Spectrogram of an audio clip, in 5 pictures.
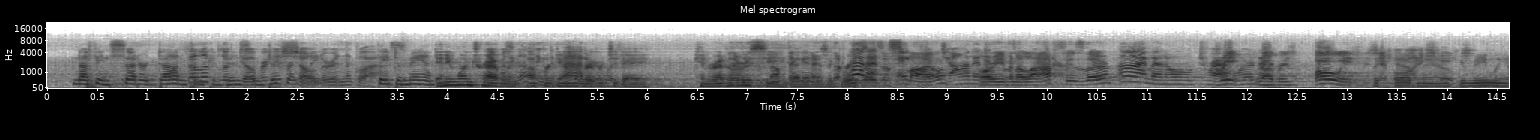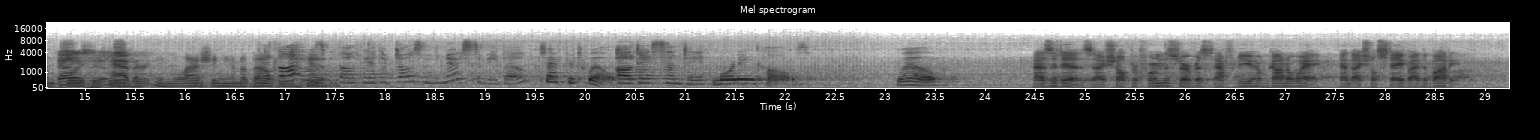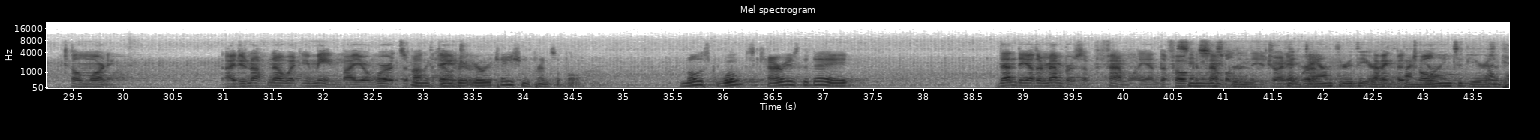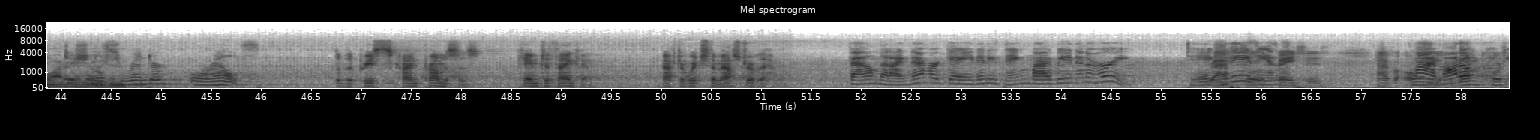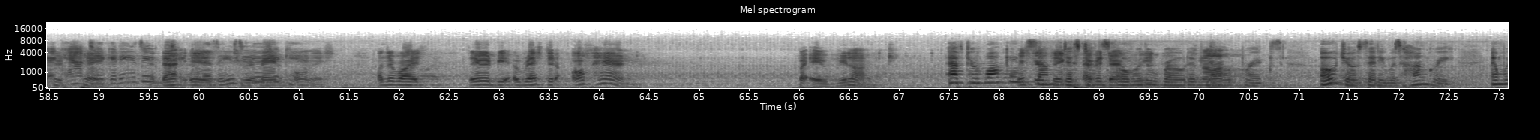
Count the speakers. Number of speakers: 10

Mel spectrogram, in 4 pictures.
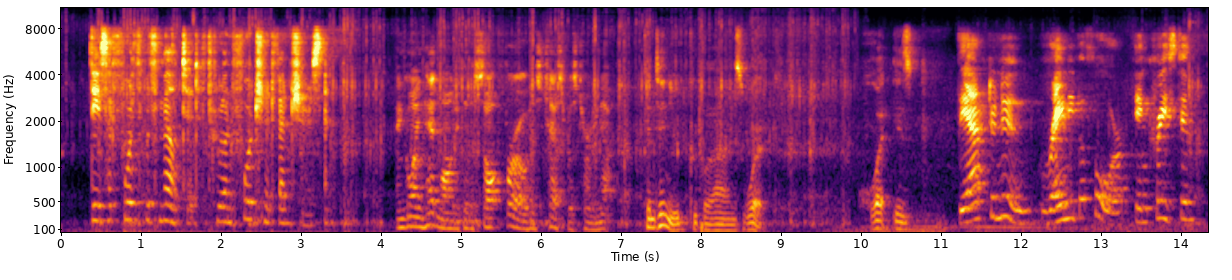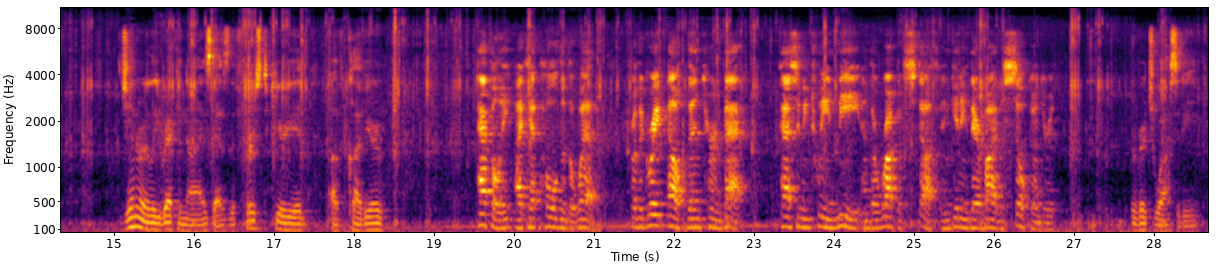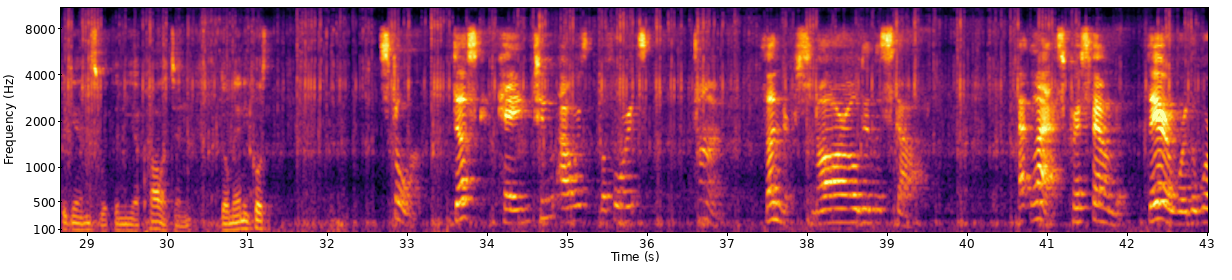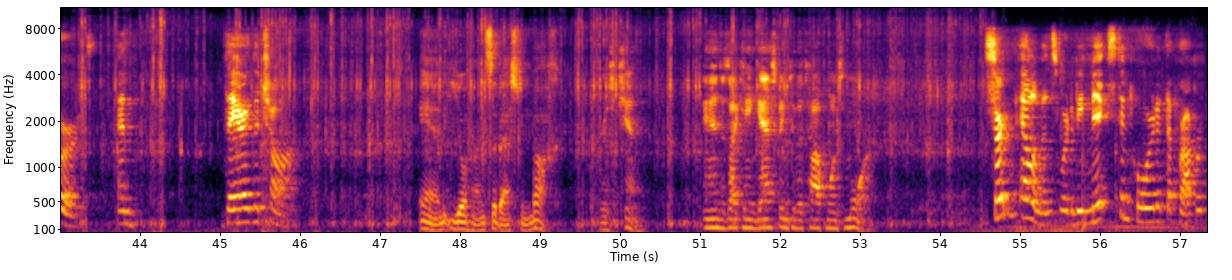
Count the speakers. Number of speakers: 4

